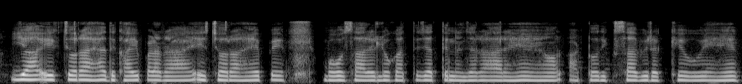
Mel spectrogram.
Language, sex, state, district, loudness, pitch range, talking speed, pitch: Hindi, female, Uttar Pradesh, Lalitpur, -20 LUFS, 190-200 Hz, 210 wpm, 195 Hz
